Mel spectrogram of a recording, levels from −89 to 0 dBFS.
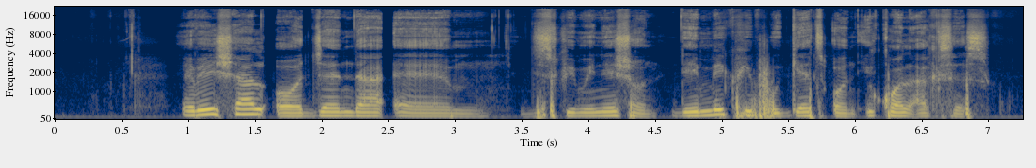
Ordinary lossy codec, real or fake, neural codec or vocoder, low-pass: none; real; none; none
